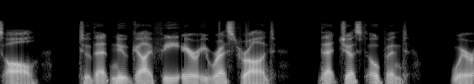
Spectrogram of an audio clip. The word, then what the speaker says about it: Fieri: I know it's supposed to be pronounced Fieri, but I have a bit of trouble with it sometimes.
